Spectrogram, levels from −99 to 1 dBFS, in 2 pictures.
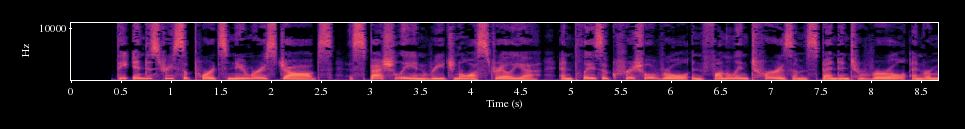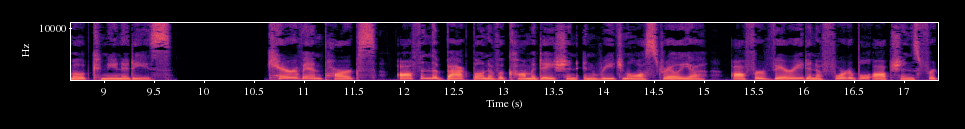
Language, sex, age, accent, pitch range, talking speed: English, female, 30-49, American, 170-210 Hz, 135 wpm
